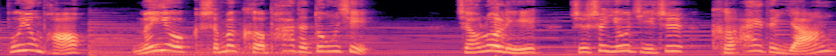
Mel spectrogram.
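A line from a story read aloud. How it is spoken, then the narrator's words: Calling out. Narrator (Chinese): 大拇指他喊着让他们回来，并且说道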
